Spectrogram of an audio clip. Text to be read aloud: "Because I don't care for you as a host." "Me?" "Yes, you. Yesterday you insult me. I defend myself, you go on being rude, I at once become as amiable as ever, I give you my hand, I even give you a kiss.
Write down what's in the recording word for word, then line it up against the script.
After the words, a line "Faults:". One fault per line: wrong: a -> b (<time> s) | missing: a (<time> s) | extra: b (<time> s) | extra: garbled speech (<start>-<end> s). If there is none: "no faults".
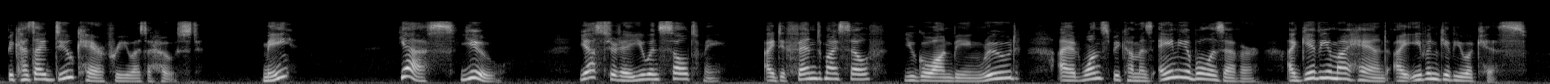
"Because I do care for you as a host." "Me?" "Yes, you. Yesterday you insult me. I defend myself, you go on being rude, I at once become as amiable as ever, I give you my hand, I even give you a kiss.
Faults:
wrong: don't -> do (0.5 s)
